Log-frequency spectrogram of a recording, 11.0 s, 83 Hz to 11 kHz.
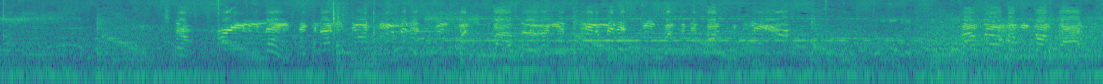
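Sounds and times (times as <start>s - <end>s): indistinct voices: 0.0s - 11.0s
low engine drone: 0.0s - 11.0s.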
